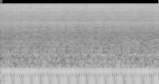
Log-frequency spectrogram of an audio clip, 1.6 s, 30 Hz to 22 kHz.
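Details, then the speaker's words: Renault Twingo 1 phase 2, bought broken with a reported turbo problem. Smooth, even low rumble with a steady beat and no knocks or misses. Normal idle. "Oh mec, une horloge une horloge parfait."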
